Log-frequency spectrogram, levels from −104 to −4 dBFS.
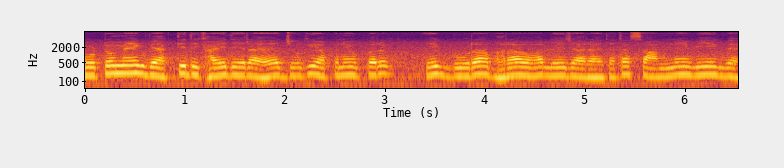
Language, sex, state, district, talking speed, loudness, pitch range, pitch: Hindi, male, Uttarakhand, Uttarkashi, 240 wpm, -16 LUFS, 165-185 Hz, 175 Hz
